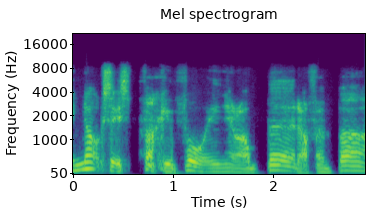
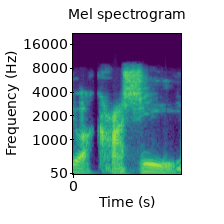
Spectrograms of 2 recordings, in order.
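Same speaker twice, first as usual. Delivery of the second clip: fake French waiter-style accent, lower pitch; 2 semitones lower than usual. Joking about how a French waiter would pronounce a word: French waiter accent. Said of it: "That's how a French waiter would say it".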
